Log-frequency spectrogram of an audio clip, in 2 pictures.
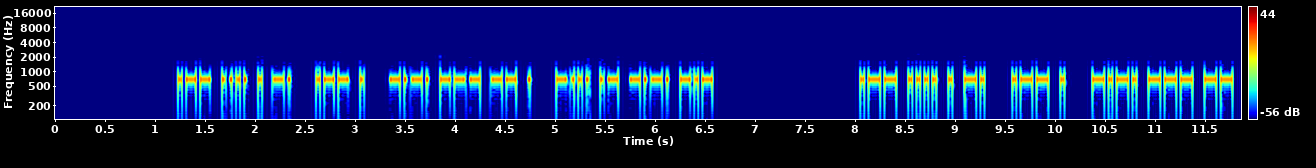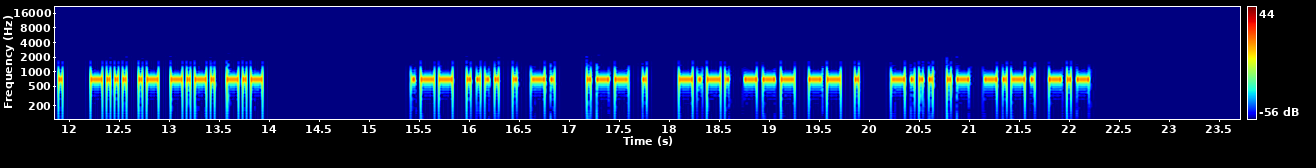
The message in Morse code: WHEN WE COME BACK WHEN WE COME BACK WHEN WE COME BACK

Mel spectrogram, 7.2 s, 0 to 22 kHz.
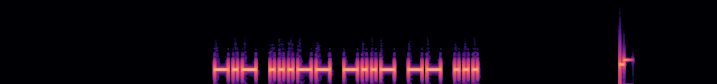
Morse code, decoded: K3XMS

